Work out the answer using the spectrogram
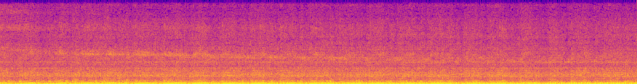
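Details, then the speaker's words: Turbo engine, just got running: loud steady drone under constant throttle, smooth with no knocks, turbo whistle faintly heard; engine runs well. "So, as you can tell, that actually runs really good. You can actually hear the turbo whistling."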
